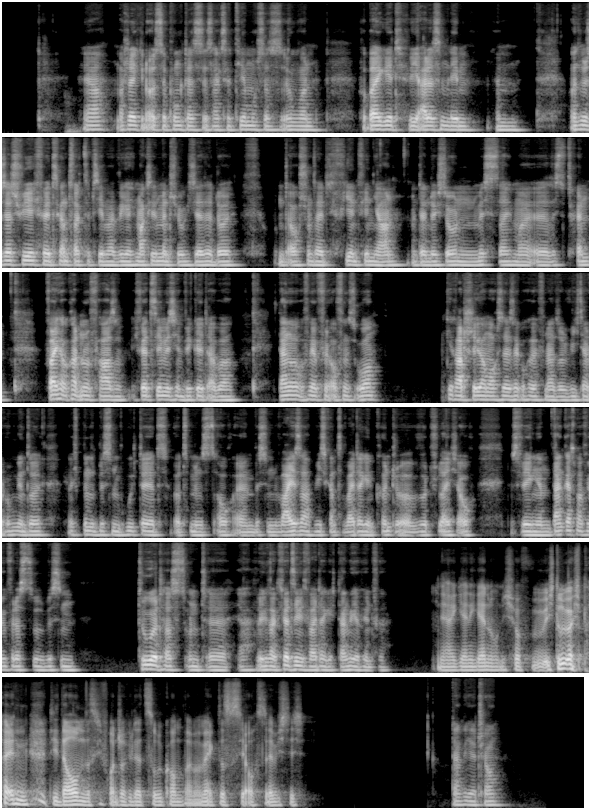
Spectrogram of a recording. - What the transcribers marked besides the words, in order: laughing while speaking: "euch beiden"
- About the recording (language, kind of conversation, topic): German, advice, Wie gehe ich am besten mit Kontaktverlust in Freundschaften um?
